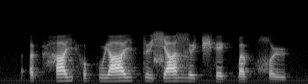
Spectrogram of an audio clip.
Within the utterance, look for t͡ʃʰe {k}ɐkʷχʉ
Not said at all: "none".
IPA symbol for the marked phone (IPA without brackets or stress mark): k͡p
